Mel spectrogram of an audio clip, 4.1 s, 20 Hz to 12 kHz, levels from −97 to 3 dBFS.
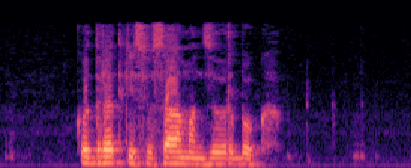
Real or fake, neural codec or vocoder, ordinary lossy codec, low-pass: real; none; MP3, 48 kbps; 7.2 kHz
